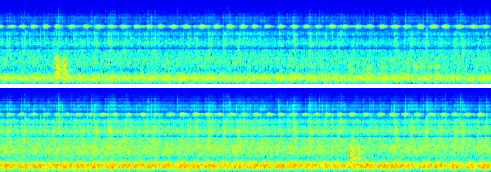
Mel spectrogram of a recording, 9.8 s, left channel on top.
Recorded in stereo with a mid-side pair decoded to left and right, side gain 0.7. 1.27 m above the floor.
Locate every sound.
0.0 s a fan: 40° right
